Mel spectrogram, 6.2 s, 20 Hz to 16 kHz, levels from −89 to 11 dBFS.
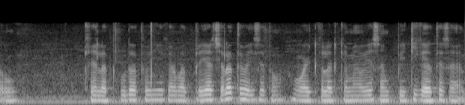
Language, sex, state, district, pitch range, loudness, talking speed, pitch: Chhattisgarhi, male, Chhattisgarh, Rajnandgaon, 125-140 Hz, -18 LUFS, 205 wpm, 130 Hz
